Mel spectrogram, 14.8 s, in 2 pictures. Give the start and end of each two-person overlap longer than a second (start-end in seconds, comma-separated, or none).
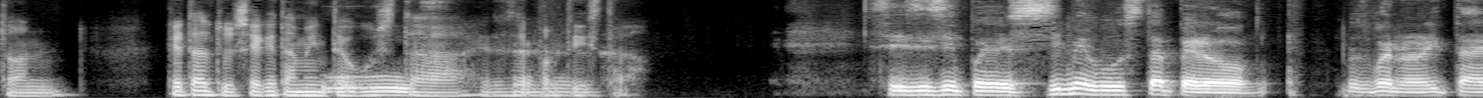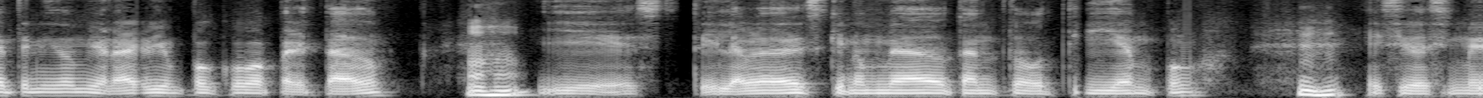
1.6-3.2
